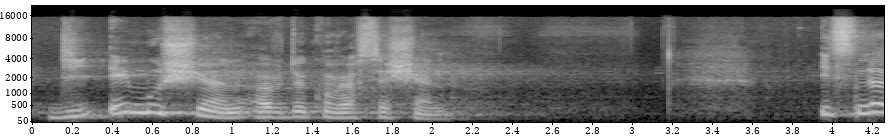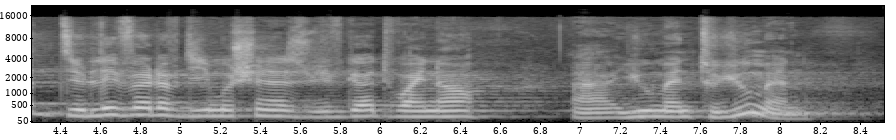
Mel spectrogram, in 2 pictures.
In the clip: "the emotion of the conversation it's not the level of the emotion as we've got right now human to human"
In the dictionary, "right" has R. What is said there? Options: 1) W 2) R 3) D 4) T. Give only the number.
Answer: 1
